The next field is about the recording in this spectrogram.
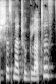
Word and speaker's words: Schismatoglottis: Denn die Schismatoglottis, wird der Name so ausgesprochen? Ja, doch. Ja. Schismatoglottis, genau.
